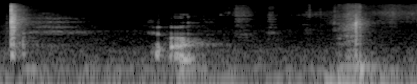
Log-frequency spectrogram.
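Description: Zebra Mildliner marker writing a number on planner paper, a faint scratching of the tip, with a sharp click right at the start and a single spoken word in between.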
